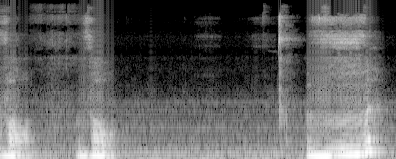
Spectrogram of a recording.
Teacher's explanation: we make with our teeth on our lower lip and it's voiced we have vibration going on for the V sound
